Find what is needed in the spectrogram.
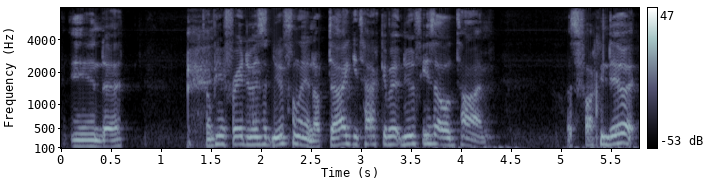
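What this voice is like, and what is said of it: Newfoundland accent. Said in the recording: “He sounded like a Newfie”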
